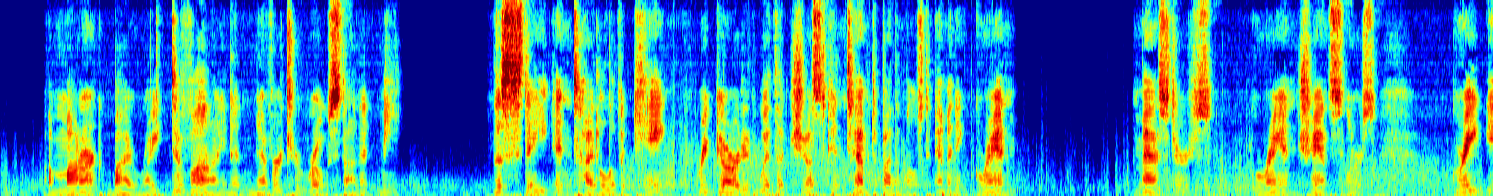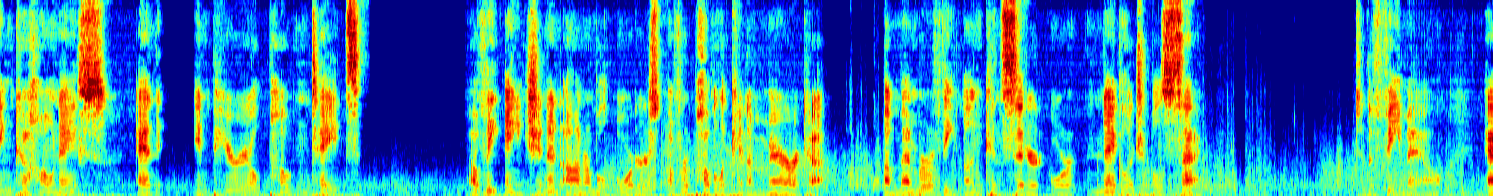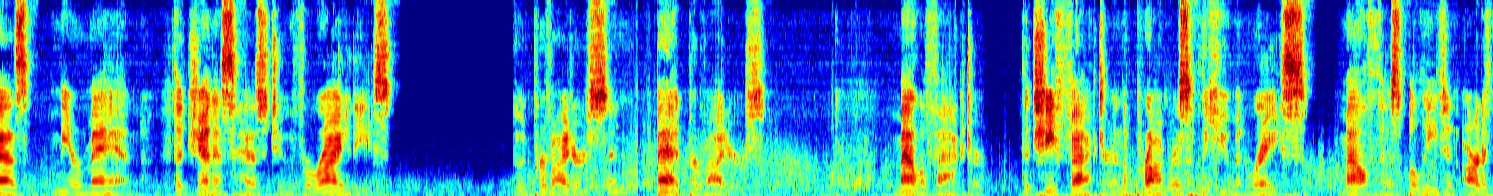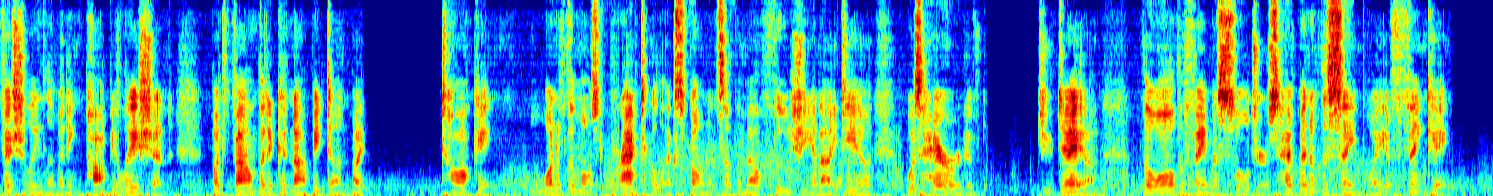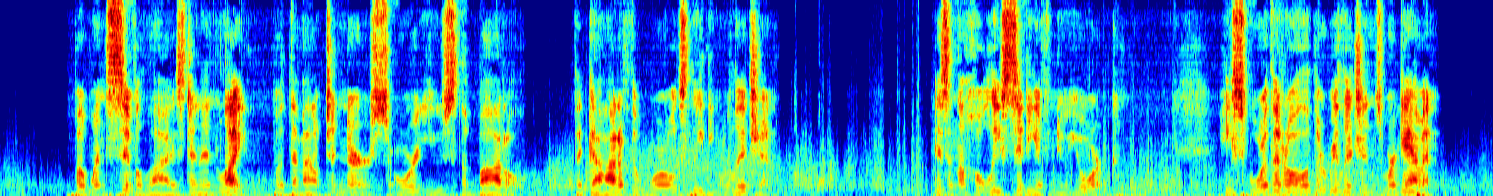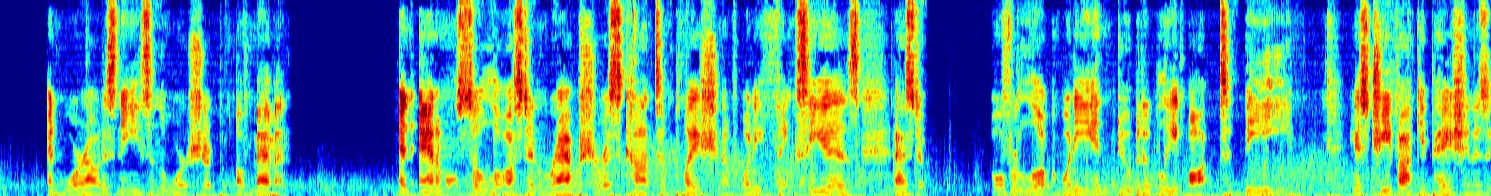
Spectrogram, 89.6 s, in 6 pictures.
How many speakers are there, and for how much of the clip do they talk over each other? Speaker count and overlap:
one, no overlap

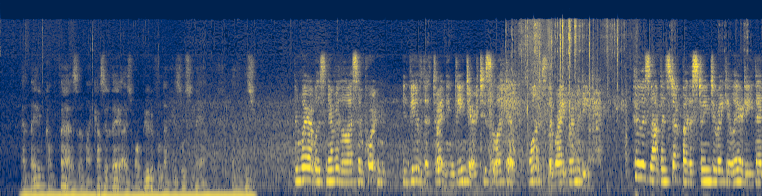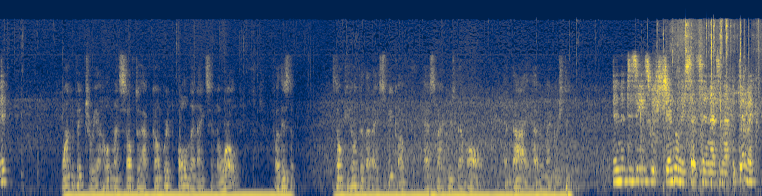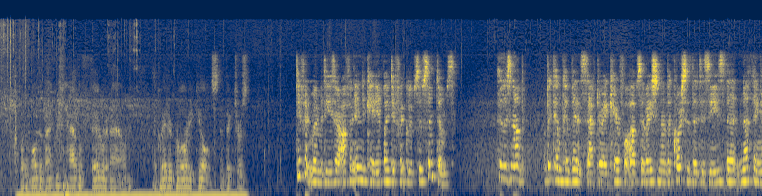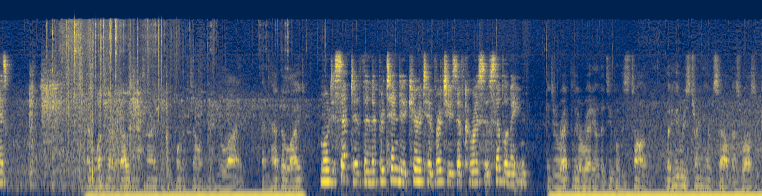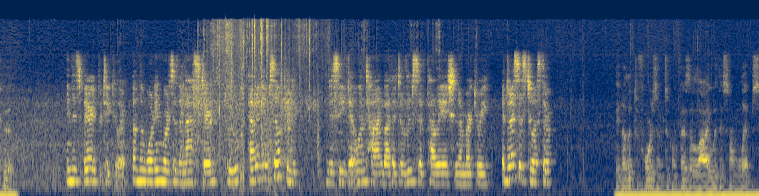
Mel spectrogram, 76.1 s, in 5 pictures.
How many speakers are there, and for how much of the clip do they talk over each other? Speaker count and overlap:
two, no overlap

